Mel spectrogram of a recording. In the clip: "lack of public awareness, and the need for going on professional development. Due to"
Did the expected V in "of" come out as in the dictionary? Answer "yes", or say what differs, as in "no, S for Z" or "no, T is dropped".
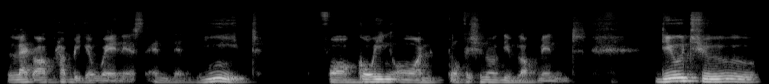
no, W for V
